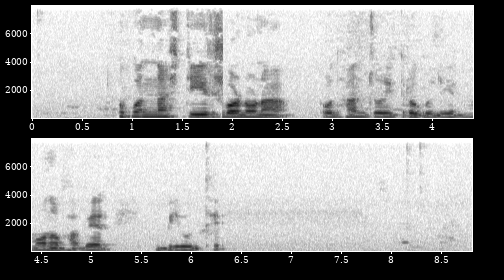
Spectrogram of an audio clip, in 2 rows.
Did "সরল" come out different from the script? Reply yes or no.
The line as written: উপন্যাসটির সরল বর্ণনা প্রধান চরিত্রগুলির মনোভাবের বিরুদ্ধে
yes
